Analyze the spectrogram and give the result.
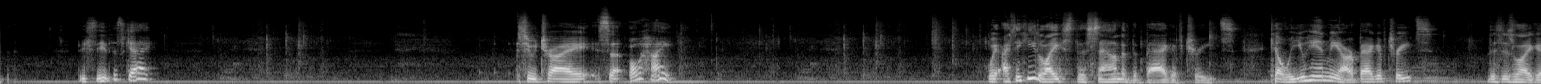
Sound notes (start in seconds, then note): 2.7 treat bag crinkles; 9.2 treat bag crinkles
